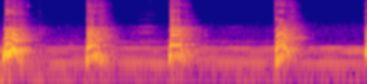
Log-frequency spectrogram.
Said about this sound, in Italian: Il cane inizia ad abbaiare contro una parete.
